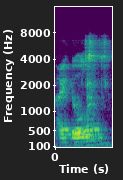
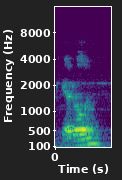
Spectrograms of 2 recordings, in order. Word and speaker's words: Eidolon: She mentioned she pronounces the Eidolon. Yeah, Eidolon.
